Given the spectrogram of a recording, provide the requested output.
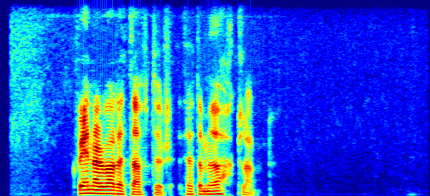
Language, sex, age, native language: Icelandic, male, 40-49, Icelandic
